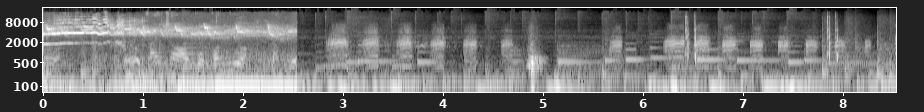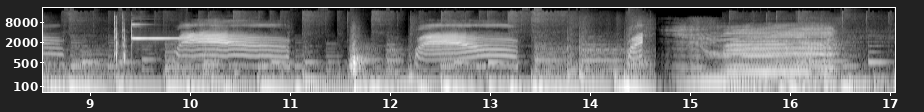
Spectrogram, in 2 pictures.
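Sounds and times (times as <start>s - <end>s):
cat meowing: 0.0s - 2.6s, 8.5s - 8.8s, 9.7s - 11.0s, 12.2s - 13.4s, 14.4s - 14.6s
background music with steady beat: 1.3s - 14.7s, 15.6s - 17.0s
cow mooing: 14.7s - 16.6s.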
